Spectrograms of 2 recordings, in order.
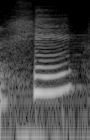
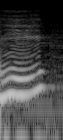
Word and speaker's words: he: nativo es el español, es que no lo pronuncian, hacen i o hacen he, ¿no? Entonces siempre decimos que la H es como un suspiro, ¿no?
